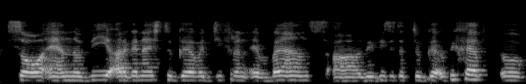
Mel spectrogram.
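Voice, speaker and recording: This is a Russian woman interviewed as an alum in a panel discussion over video call, her tone level and her pitch medium. Halting non-native phrasing and lots of fillers make her speech hesitant, and the sound is dull.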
